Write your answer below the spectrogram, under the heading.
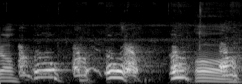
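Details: English Coonhounds coon hunting on a hot summer night, giving drawn-out, wavering bawls with strong harmonics, about four separate cries in quick succession, with a man's voice nearby.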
